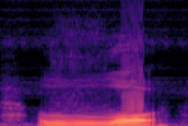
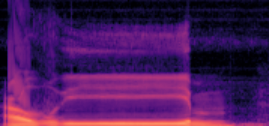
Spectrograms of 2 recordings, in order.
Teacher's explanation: Adzim, dho tidak dibaca dengan ziim tapi Aziim, tebal huruf dho nya pangkal pangkal lidah kita terangkat, dho. Ujung lidahnya sebagaimana dzal, Aziim.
